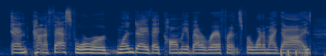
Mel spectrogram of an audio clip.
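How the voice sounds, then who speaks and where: Animated, fairly quick speech from a woman with a strong Kentucky accent, on a very clean recording with a silent background. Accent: Kentucky accent, still strong. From Kentucky, small town. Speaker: tech executive. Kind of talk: panel interview.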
